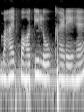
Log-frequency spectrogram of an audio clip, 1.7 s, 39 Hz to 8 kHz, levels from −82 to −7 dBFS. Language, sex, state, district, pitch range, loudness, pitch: Hindi, female, Maharashtra, Mumbai Suburban, 190-210 Hz, -15 LUFS, 195 Hz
